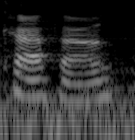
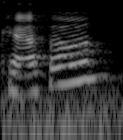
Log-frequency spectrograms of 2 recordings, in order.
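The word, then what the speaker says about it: Cawthon: it's made by Scott cathon kothan how is this name pronounced carthon I'm gonna say carthon but if I'm wrong just the nose on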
